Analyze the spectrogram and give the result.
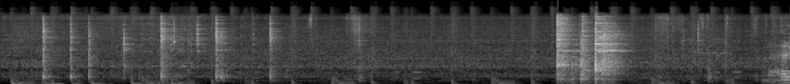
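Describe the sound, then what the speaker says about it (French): Mushrooms and green beans are tipped into a Cookeo pot over browning chicken thighs: a run of clinks, scrapes and stirring knocks, then a louder burst of frying sizzle near the end. "Je vais ajouter des champignons. Je vais ajouter les haricots verts."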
